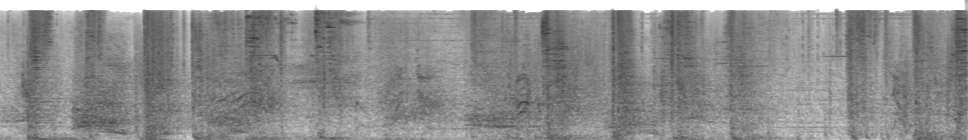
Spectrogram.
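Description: Weapons clash and spells burst in loud bursts of battle.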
